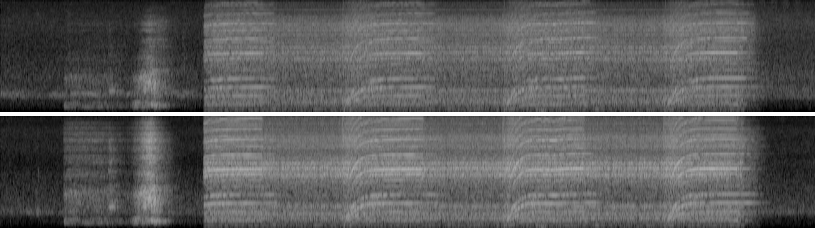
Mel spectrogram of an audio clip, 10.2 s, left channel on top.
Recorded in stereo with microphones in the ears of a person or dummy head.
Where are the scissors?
I don't hear scissors.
